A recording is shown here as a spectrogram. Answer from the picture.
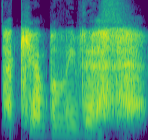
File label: scared; Source Model Packs; Counter Strike Model Pack; CS2; swat epic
